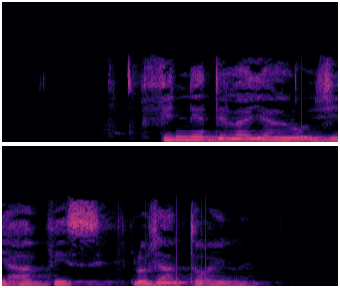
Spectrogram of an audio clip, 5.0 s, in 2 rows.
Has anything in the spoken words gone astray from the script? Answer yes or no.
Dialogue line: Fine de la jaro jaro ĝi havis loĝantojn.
yes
